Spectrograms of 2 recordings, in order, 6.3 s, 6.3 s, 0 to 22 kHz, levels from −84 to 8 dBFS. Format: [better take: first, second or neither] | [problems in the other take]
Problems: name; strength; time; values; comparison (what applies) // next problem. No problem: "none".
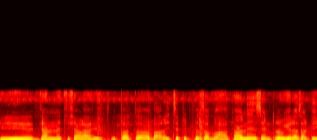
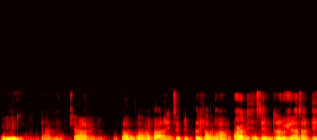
first | noise reduction (neural mask model DeepFilterNet 3)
